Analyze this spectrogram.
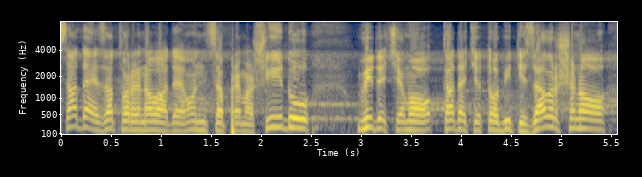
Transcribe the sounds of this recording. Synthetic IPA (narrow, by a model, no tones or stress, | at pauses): sad̪aje̞zat̪ʋo̞ɾe̞nao̞ʋaːd̪eonit̪sapɾe̞maʃiːd̪u | ʋid̪jet͡ɕe̞mo̞kad̪at͡ɕe̞t̪o̞ːbit̪izaʋr̩ʃeno̞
